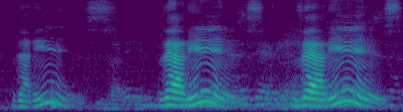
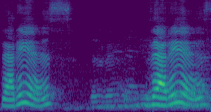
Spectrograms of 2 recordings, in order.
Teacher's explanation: when you hear the way that people use that is, the stress is on the is.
